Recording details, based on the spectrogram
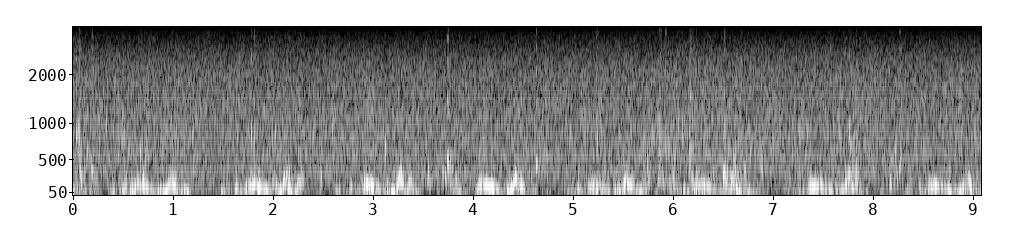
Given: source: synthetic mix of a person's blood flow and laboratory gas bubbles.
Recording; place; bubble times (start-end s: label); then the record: Doppler ultrasound of blood flow; precordium
0.01-0.26 s: bubbles
0.31-0.40 s: bubbles
0.43-0.56 s: bubbles
0.65-0.79 s: bubbles
1.74-1.91 s: bubbles
1.96-2.33 s: bubbles
2.41-2.53 s: bubbles
3.10-3.17 s: bubbles
3.33-3.89 s: bubbles
4.34-4.54 s: bubbles
4.59-4.68 s: bubbles
5.16-5.27 s: bubbles
5.71-6.27 s: bubbles
6.37-6.77 s: bubbles
6.86-6.92 s: bubbles
7.67-7.90 s: bubbles
7.96-8.04 s: bubbles
8.08-8.32 s: bubbles
From the record:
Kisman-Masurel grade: 232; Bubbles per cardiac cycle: several, 3 to 8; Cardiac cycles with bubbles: 50 to 99%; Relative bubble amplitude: moderate (0.250 to 0.450); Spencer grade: 3 (all of the cardiac periods contain showers or single bubble signals, but not dominating or overriding the cardiac motion signals); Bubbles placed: only in the low amplitude regions of the cardiac cycle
